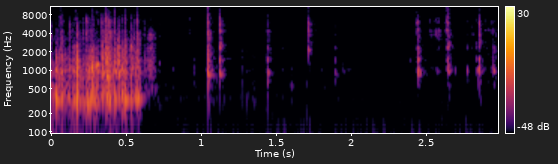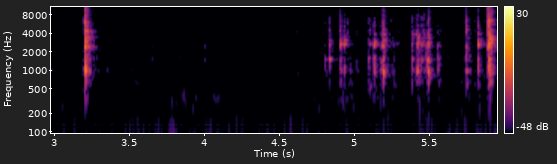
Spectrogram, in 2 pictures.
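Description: Plastic clicks and rattles as a toy is handled.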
